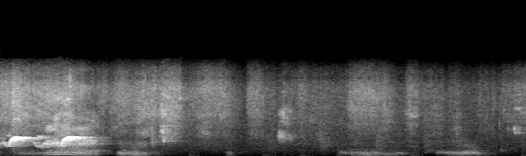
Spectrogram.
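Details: Fighting Schipperke: two shrill yelps open, followed by bursts of low, throaty growling that come and go in short rasping bouts.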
